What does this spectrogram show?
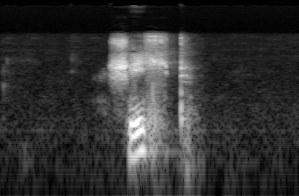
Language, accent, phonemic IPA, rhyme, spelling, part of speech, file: German, Austria, /ʃɪçt/, -ɪçt, Schicht, noun, De-at-Schicht.ogg
- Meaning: 1. layer, stratum, seam 2. sheet, ply, coat (e.g. of paint) 3. class, stratum, group of people with a certain social status 4. shift (day's work period, the group of people who work a certain shift)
